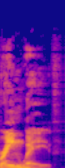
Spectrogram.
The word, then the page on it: brainwave: American English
